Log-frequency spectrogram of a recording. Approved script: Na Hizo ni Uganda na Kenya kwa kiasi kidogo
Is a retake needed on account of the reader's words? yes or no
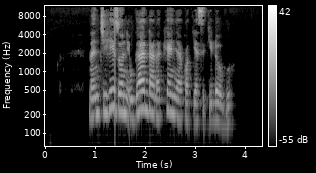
yes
